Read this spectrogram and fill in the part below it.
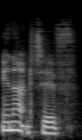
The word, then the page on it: inactive: British English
